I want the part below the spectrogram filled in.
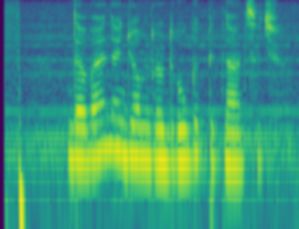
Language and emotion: Russian, neutral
